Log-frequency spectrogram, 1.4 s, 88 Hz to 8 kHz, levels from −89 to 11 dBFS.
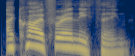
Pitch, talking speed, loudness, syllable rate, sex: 160 Hz, 175 wpm, -16 LUFS, 4.9 syllables/s, male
